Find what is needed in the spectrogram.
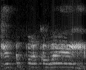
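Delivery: high, mock, snapping, yelling voice.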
